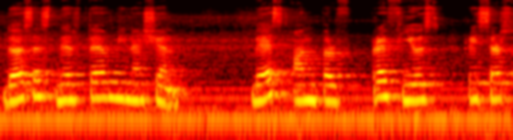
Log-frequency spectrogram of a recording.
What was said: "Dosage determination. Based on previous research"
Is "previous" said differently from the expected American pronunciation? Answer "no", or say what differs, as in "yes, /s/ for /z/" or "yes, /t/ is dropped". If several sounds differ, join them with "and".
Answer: yes, /f/ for /v/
